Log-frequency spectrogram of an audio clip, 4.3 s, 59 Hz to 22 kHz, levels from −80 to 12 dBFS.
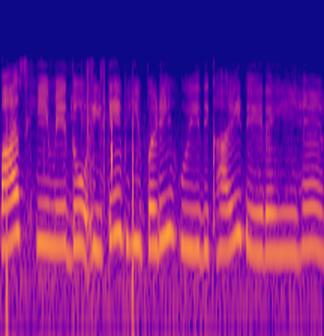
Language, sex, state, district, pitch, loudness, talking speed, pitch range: Hindi, female, Uttar Pradesh, Shamli, 290 Hz, -20 LUFS, 165 wpm, 275-310 Hz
